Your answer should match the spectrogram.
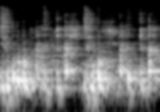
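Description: Solo beatboxing into a microphone: a quick, steady rhythm of vocal kick, snare and hi-hat sounds, about four hits a second, with pitched bass tones between them.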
